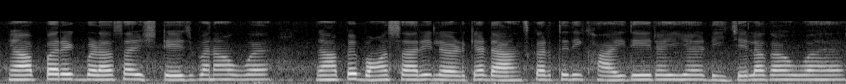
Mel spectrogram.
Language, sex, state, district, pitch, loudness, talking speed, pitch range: Hindi, female, Maharashtra, Chandrapur, 220 Hz, -15 LUFS, 165 wpm, 210-225 Hz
